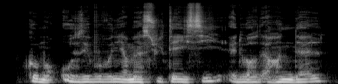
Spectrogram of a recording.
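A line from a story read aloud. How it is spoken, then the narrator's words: Angry exclamation. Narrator (French): s'écria avec colère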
